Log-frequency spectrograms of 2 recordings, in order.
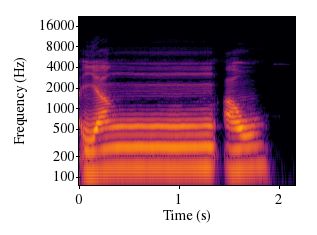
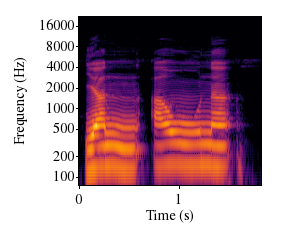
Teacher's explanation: tapi kita baca idhar jelas, nunnya terbaca jelas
